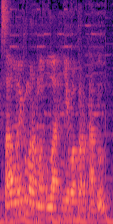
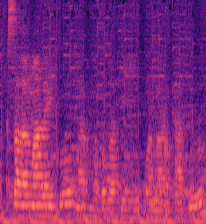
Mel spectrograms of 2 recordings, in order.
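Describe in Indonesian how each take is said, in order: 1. Diucapkan dengan kecepatan sedang. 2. Diucapkan sangat lambat. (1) "tidak terlalu cepat dan tidak begitu lambat" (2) "Jangan juga sampai terlalu lambat"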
